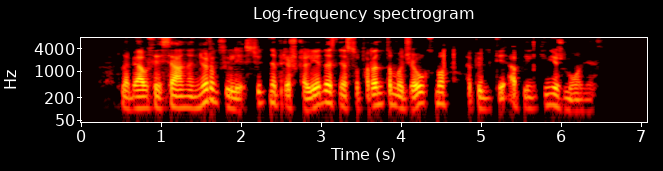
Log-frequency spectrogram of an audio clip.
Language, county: Lithuanian, Kaunas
